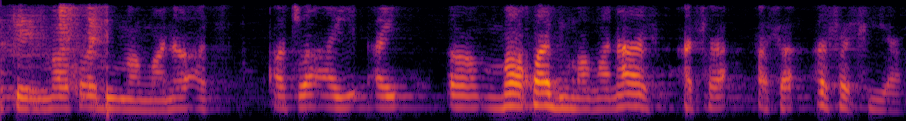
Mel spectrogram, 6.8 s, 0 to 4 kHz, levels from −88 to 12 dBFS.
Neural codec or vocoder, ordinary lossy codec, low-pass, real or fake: codec, 44.1 kHz, 2.6 kbps, SNAC; none; 3.6 kHz; fake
